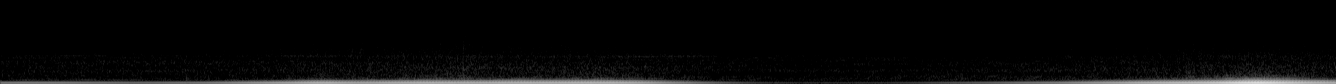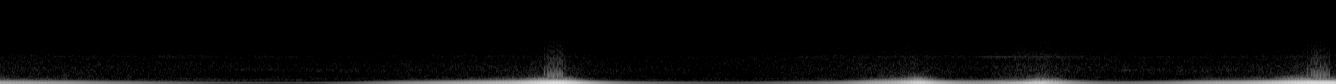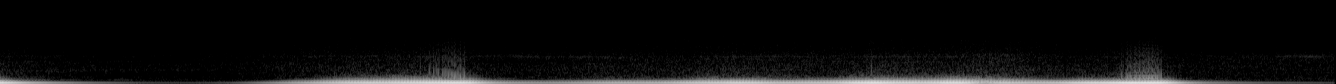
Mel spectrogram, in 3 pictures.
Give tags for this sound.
Fan; tone; wind

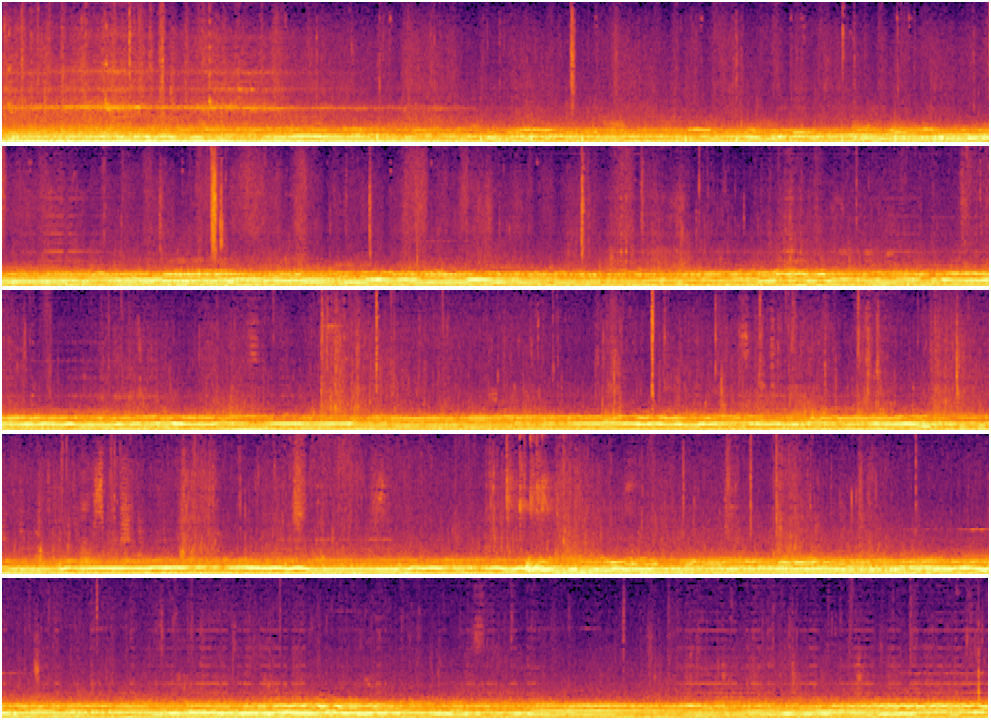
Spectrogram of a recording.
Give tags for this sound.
Field-recording; Namaz

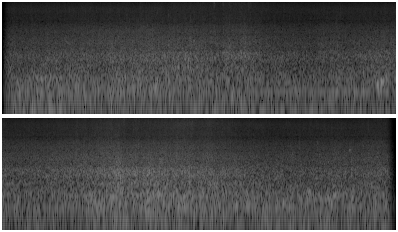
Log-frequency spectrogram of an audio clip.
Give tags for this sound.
ocean; shore; beach; sea; water; seaside; waves; coast; wave

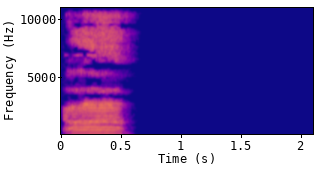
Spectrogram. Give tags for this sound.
arg; death; grunt; hurt; pain; painfull; scream; screaming; yell

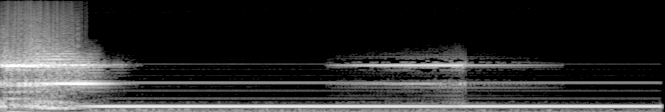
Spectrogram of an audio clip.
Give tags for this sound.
sfx; drone; noise; experimental; perc; distortion; dark; distorted

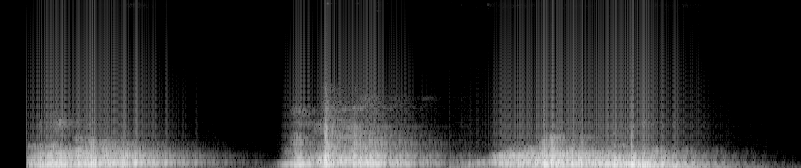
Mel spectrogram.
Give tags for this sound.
drone; ambient; rumble; ambiance; atmosphere; horror; deep

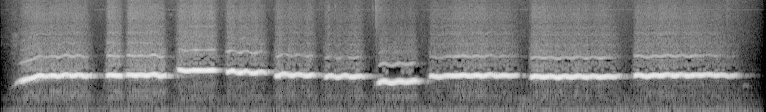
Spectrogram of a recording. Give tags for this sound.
whistling; human; vibrato

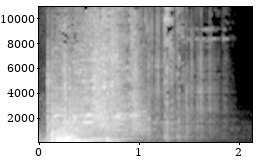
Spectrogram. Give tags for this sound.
explosion; hitting; metallic

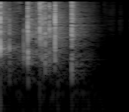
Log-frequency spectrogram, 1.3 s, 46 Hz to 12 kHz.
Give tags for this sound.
bin; bottle; c42; c617; can; chaos; coke; container; crash; crush; cup; destroy; destruction; dispose; drop; empty; garbage; half; hit; impact; josephson; metal; metallic; npng; pail; plastic; rubbish; smash; speed; thud

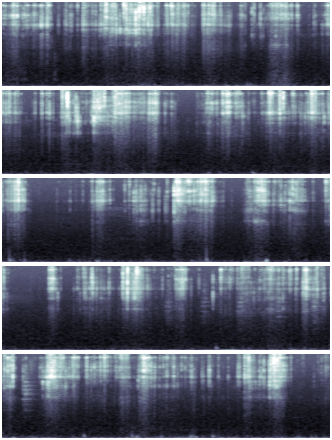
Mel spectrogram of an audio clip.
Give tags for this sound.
Foley; Movement; Clean; Close; Rustle; Grain; Texture; Sand

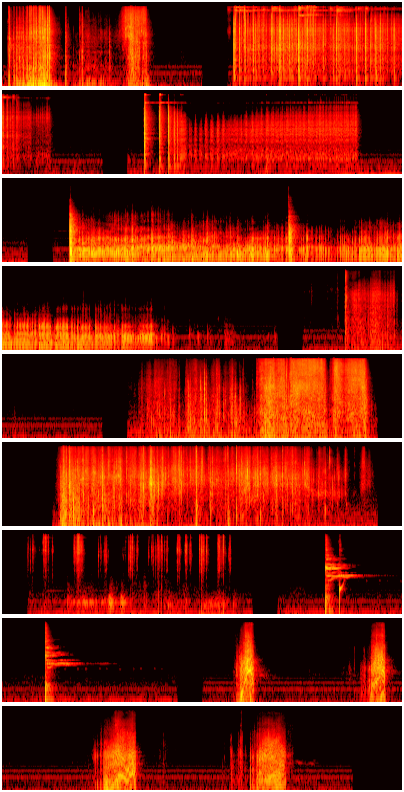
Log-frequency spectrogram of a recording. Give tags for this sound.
coin; croquet; matches

